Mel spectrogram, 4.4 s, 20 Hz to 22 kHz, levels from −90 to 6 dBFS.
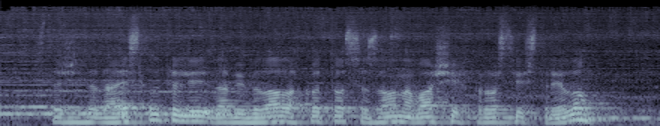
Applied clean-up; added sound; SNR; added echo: none; Fill (with liquid); 8 dB; none.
